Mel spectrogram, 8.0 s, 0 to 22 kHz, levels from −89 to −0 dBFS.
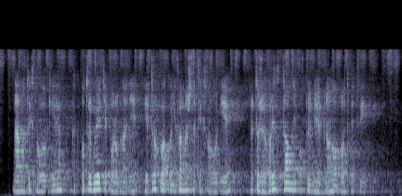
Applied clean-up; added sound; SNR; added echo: none; Rattle (instrument); 18 dB; reverberation time 2.2 s.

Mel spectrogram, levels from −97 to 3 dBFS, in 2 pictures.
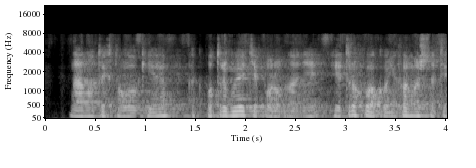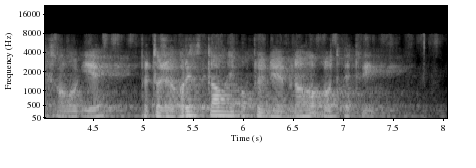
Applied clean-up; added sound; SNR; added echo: neural separator model SepFormer DNS4.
